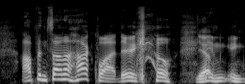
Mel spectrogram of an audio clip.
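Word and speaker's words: Apesanahkwat: I cannot pronounce his name. Apensana Hakwat. It's Apensana Hakwat.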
